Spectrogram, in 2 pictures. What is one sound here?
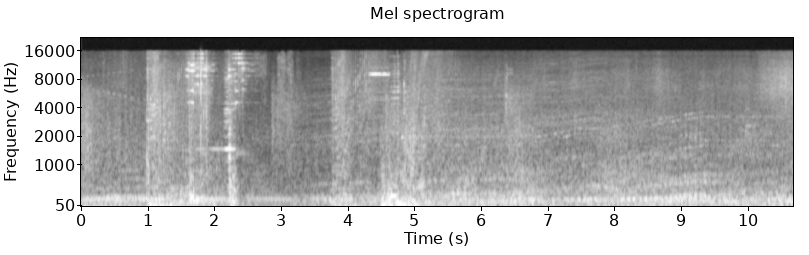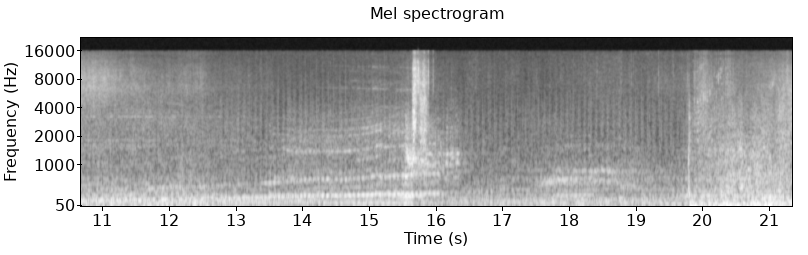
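A hovering craft's engine hums steadily.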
